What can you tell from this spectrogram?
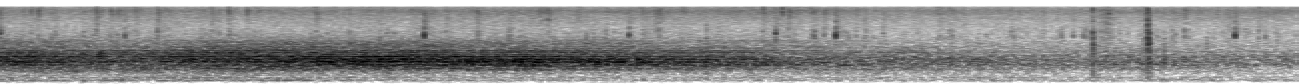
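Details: Western honey bees (Apis mellifera) fanning at the hive entrance in late evening make a dense, crackling hum, from wings clipping neighbouring bees' bodies or beating wings, that swells, then slowly fades.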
